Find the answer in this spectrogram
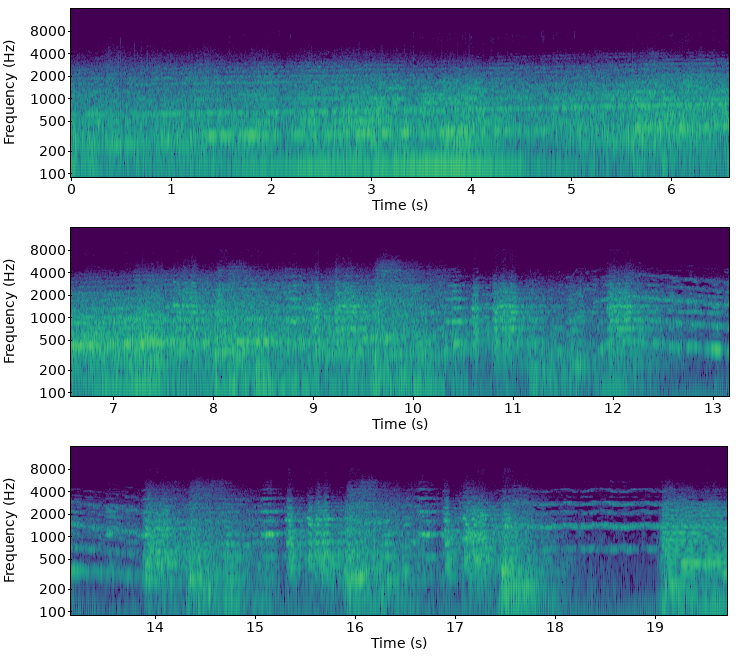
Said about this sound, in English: Michu and Haynes hold their breath as the first plane sweeps down from the sky at the patch of elephant grass.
